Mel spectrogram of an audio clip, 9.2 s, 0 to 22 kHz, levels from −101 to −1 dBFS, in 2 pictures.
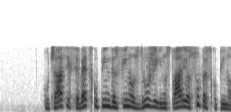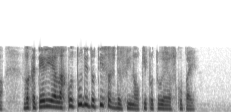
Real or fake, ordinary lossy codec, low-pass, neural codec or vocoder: real; AAC, 16 kbps; 7.2 kHz; none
